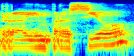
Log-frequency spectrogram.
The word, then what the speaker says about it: reimpressió: Noteu que reimpressió, la E i la I se separen, es pronuncien per separat, però no ho indiquem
